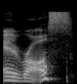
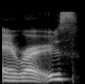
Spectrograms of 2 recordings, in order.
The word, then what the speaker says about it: Eros: Well, ironically, in your pronunciation, I've just realized the way that because I say Eros, you say Eros. Sounds like arrows, Cupid's bow Yeah.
